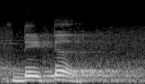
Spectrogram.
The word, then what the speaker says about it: debtor: डेटर। देखो लिखते डेप्टर है DEBTOR, पर जब बोलते हैं ना तो बी साइलेंट रहता है। बी क्या रहता है? साइलेंट।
